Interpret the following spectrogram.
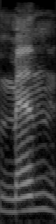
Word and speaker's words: men: uh men okay so instead of saying main okay use a short e sound one of the men the tiger attacked one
